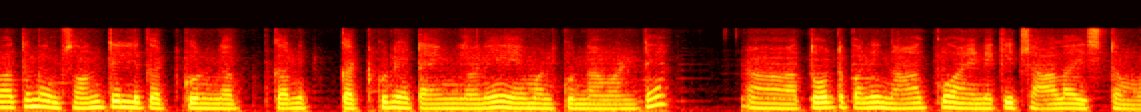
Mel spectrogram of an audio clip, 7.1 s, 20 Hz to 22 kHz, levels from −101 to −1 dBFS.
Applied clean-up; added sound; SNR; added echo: neural mask model RNNoise.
